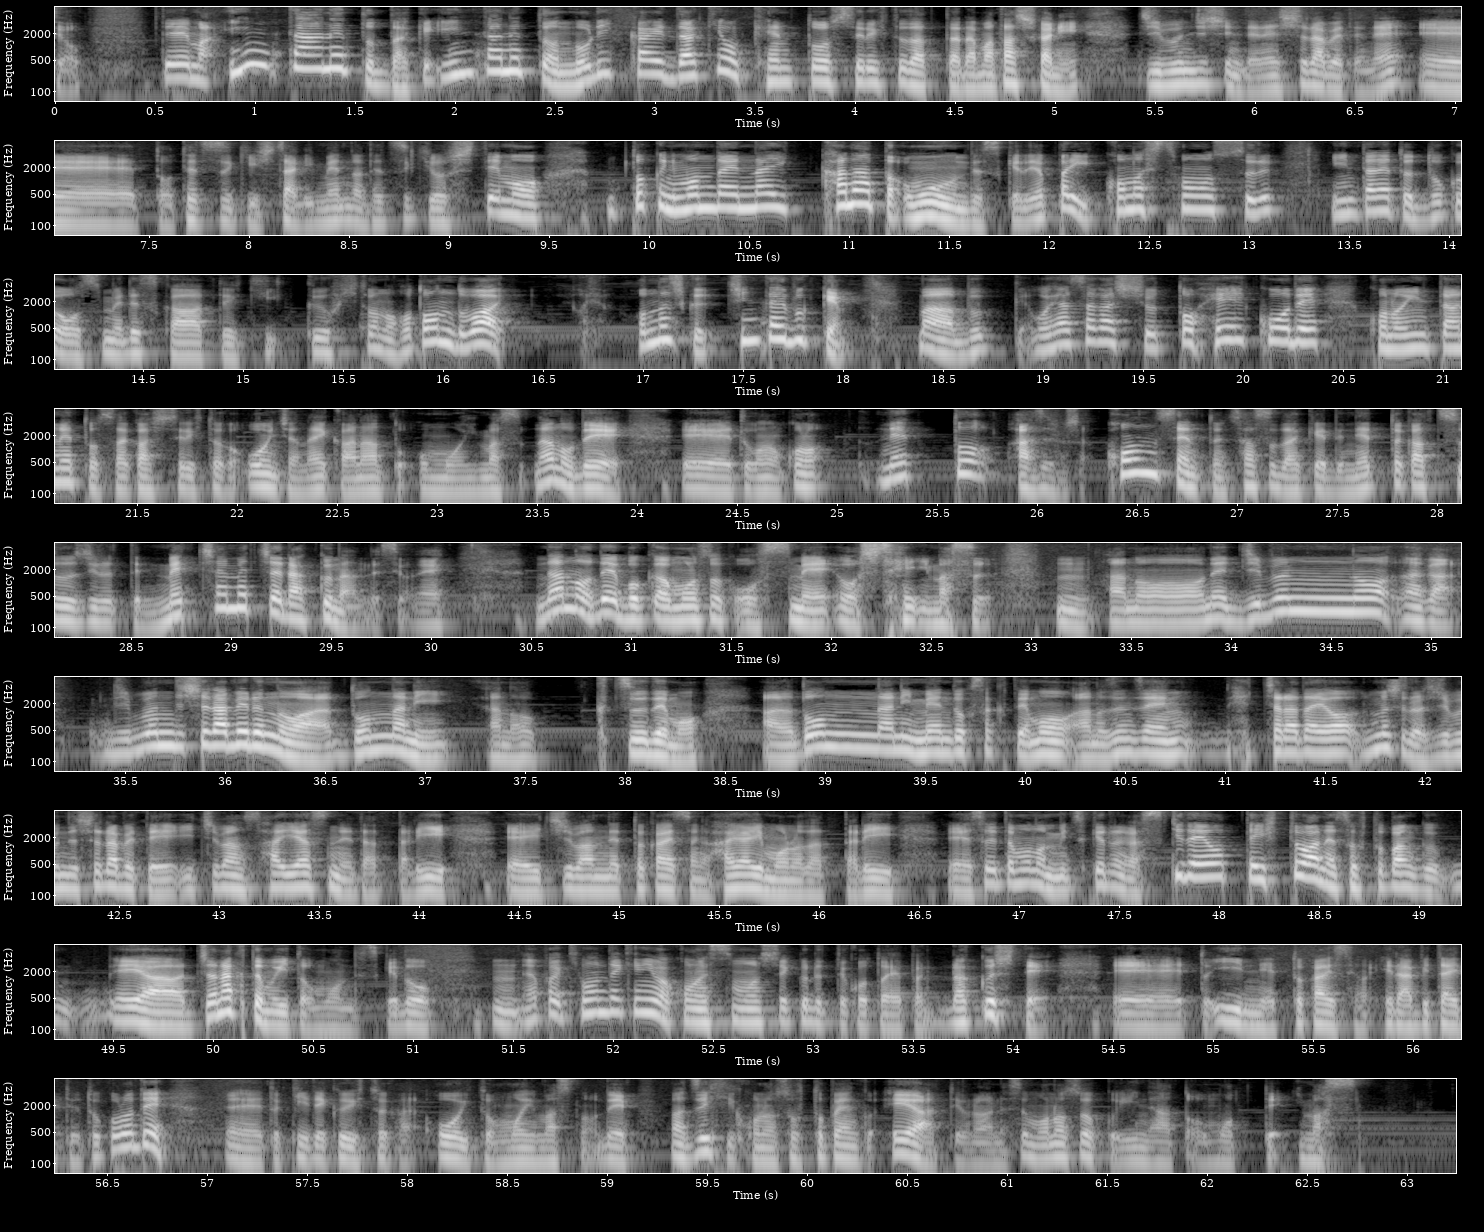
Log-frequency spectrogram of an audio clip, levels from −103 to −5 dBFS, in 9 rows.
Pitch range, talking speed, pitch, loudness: 120-190 Hz, 470 characters per minute, 145 Hz, -24 LUFS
